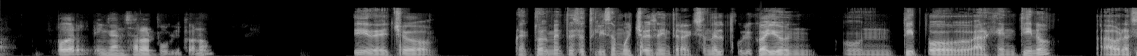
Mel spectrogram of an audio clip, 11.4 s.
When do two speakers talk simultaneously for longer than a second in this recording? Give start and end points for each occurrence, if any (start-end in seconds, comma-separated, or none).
none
